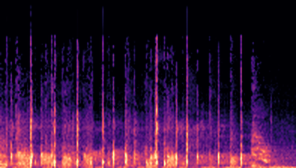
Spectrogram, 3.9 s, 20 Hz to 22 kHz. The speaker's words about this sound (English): First, I think we should give a round of applause to 4-H and the Searchlight Miners Robotics Group.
